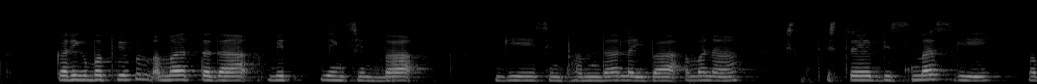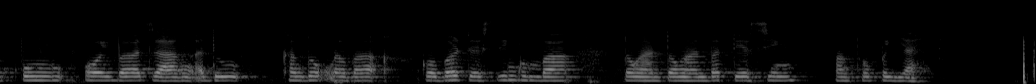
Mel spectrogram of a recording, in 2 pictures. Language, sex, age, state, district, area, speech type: Manipuri, female, 60+, Manipur, Kangpokpi, urban, read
